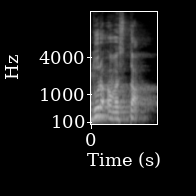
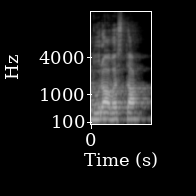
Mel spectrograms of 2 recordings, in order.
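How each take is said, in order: First: दुरवस्था with a short a after the r; correct short vowel. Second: दुरावस्था with a long aa after the r; wrong long vowel. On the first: Teacher giving students the correct word, दुरवस्था with short a. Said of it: "यहाँ पे ये है". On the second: Teacher citing the mistaken word, दुरावस्था with long aa. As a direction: stretch the "raa" in दुरावस्था. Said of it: "लेकिन यहाँ पे ये नहीं है". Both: Shown as a demonstration.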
